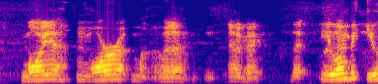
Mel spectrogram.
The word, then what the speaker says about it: Moira: um enchantress myra what which one myra mctaggart oh not myra moya okay you won't be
